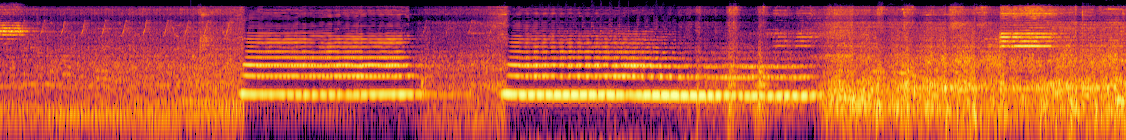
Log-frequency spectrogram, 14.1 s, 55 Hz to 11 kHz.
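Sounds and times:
train rumbling: 0:00.5 - 0:14.0
train horn blasts: 0:03.0 - 0:05.5, 0:06.2 - 0:10.4, 0:12.5 - 0:13.4.

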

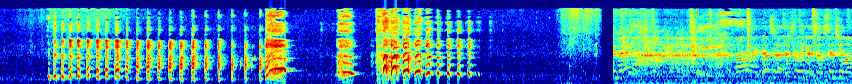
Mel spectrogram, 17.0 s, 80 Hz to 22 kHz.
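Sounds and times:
person laughing hard: 0:01.0 - 0:05.9, 0:06.7 - 0:09.6.

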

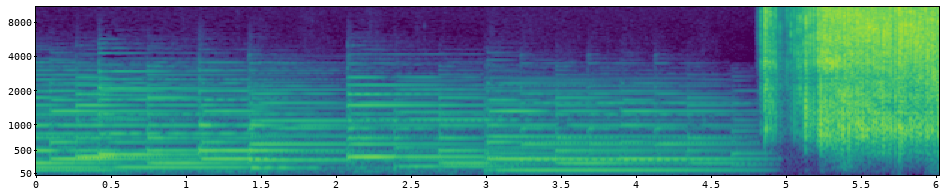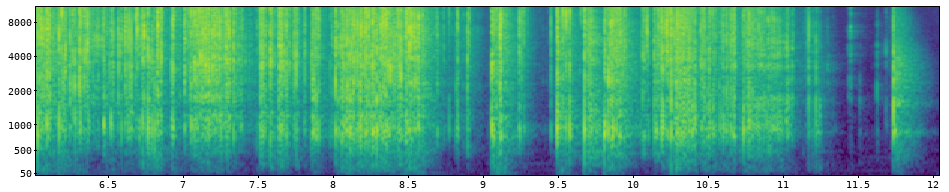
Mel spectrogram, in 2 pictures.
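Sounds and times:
masking tape peeled off canvas: 0:04.8 - 0:12.0.

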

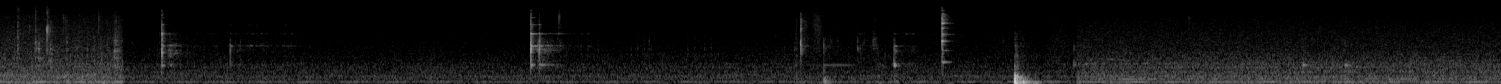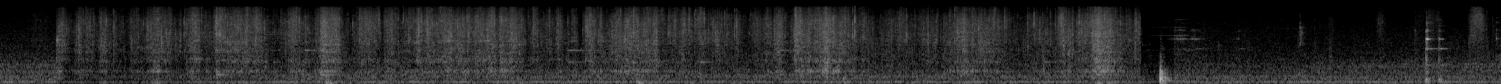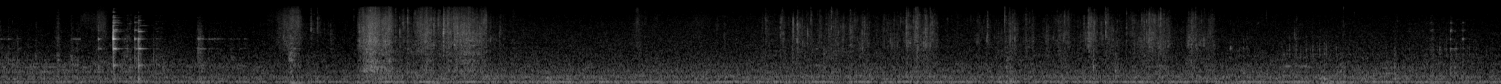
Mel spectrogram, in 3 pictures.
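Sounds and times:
plastic glove rustling: 0:15.5 - 0:26.5, 0:32.7 - 0:35.1, 0:37.6 - 0:42.4
wet vegetables being tossed: 0:15.6 - 0:26.5, 0:32.8 - 0:35.1, 0:37.6 - 0:42.4
sharp clinks on glass bowl: 0:29.3 - 0:30.2.

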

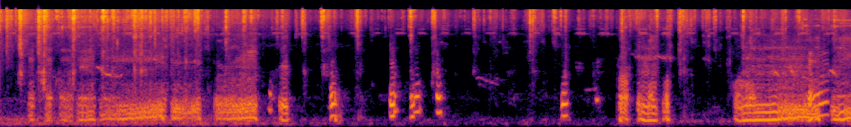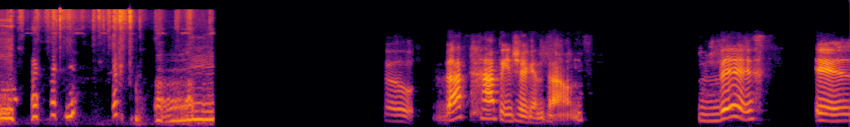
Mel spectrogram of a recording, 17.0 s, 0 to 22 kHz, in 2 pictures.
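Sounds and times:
hens trilling and clucking: 0:00.0 - 0:10.7.

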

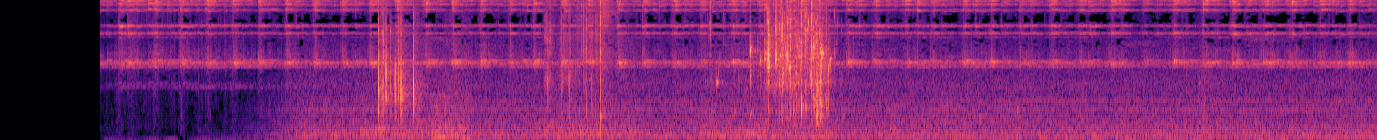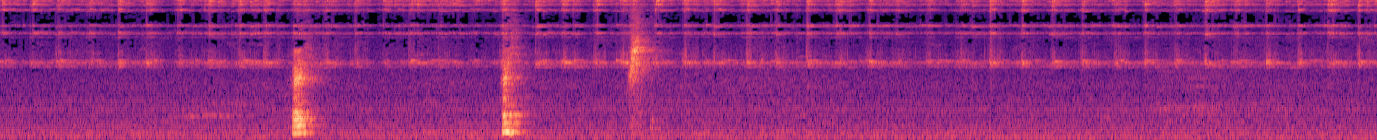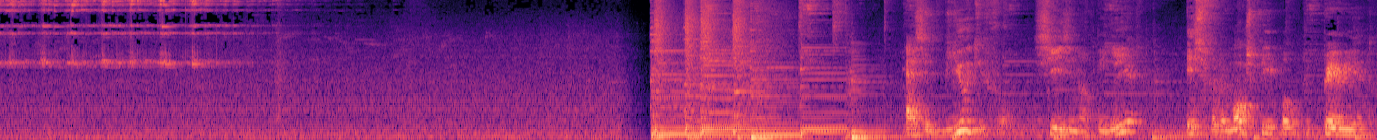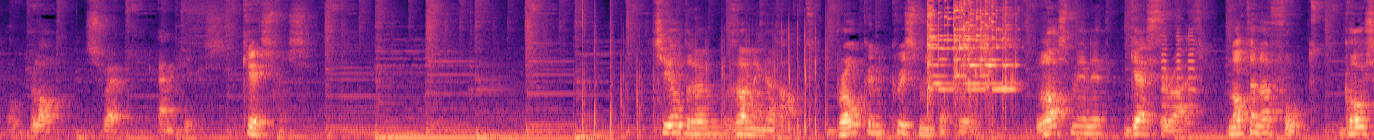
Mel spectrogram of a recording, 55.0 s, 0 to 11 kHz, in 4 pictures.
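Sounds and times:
sleigh bells jingling: 0:01.0 - 0:30.3, 0:47.8 - 0:52.1, 0:52.9 - 0:54.2
person shouting: 0:52.9 - 0:53.4.

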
